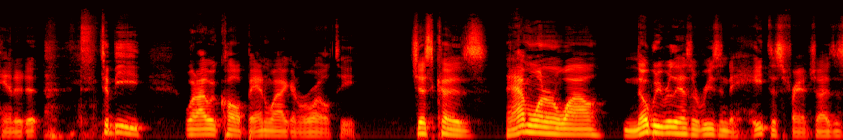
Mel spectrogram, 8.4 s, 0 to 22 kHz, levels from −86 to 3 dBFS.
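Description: Video or display buzz runs throughout: a screen or video cable couples into the audio path, laying a faint 75 Hz buzz with fizzy hash well beneath the speech.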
